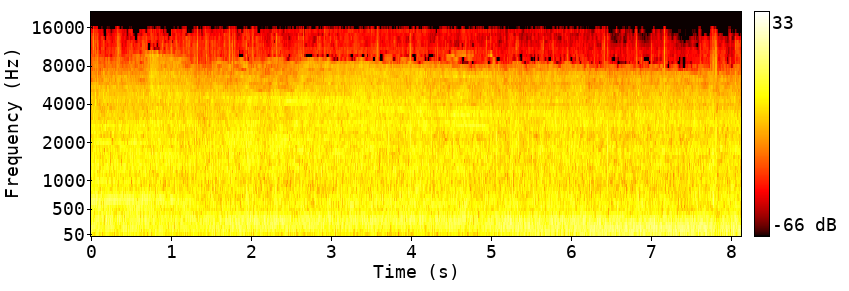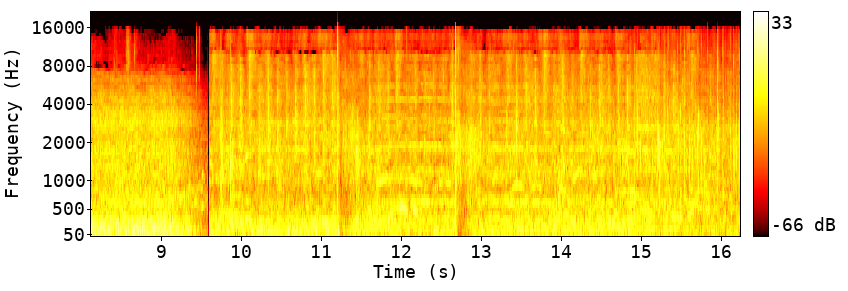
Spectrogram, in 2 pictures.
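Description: Loud backing music for the face-changing act that cuts off abruptly about nine and a half seconds in, followed by a quieter stretch with two sharp whip cracks about a second and a half apart.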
